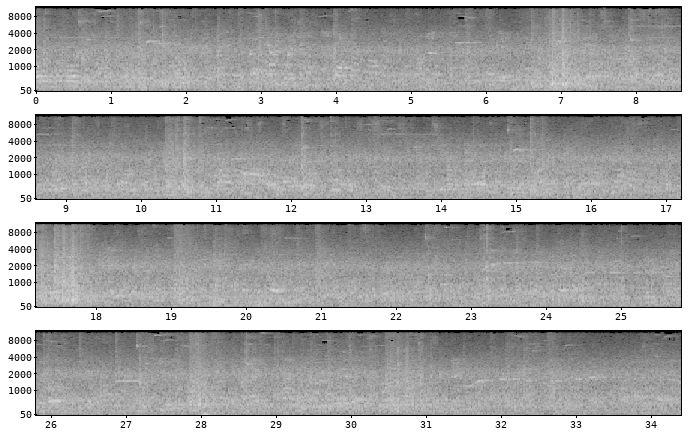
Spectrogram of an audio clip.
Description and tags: Oyster Card Gates, London Underground
Recording of people using the Oyster Card gates at Bank Station, London Underground.
bank, card, gates, london, oyster, station, tube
